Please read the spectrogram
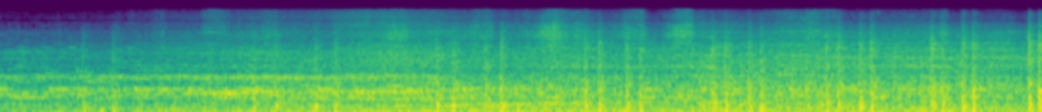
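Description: Electric commuter train running, heard from inside the front car: a steady rumble with irregular sharp clicks of the wheels over rail joints, growing busier in the second half. A motor whine rises slowly in pitch through the middle.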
